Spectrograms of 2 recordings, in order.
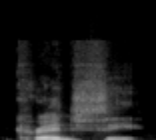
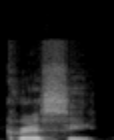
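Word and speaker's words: Krejci: one got me vit kregsy I think that Jay is silent I think it's vit Cressy um and Chris Silva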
